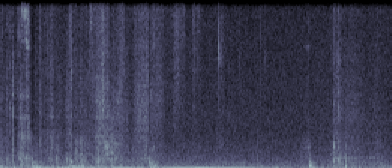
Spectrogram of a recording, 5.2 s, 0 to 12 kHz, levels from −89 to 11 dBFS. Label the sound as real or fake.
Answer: real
